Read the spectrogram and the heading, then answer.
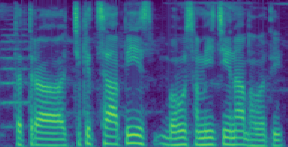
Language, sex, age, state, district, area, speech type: Sanskrit, male, 18-30, Gujarat, Surat, urban, spontaneous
